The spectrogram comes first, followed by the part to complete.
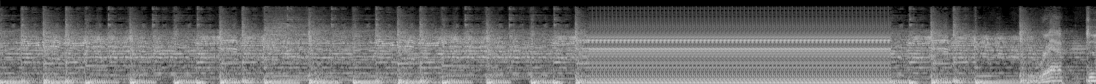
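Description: A gap between stream segments at 2.15 s leaves a hard-edged hole of about 12 ms. The time stamps of two adjoining segments don't meet, so the player fills the space with silence. The sound cuts out abruptly and resumes without losing any audio.

A system hang loop runs from 5.92 to 8.91 s. The computer or driver froze while the sound hardware kept replaying its ring buffer, so one 40 ms slice of audio repeats exactly, 75 times over, producing a steady buzz at 25 Hz.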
